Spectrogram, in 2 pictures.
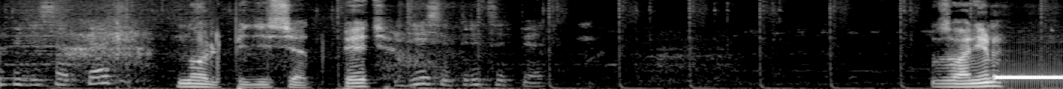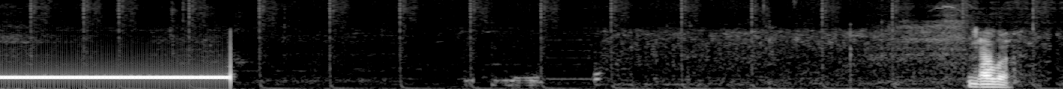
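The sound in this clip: A telephone dial tone sounds while a call is being placed, a loud, steady single-pitched hum lasting about two seconds. People talk before it, and a brief faint tone follows later.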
